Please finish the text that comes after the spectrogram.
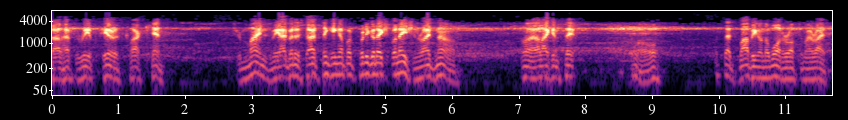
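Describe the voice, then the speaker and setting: A man's voice: on the low side, close to an everyday voice. A man playing a confident, decisive superhero who talks through his actions aloud, in old radio serial style. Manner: narrates own actions aloud. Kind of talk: 1940s radio serial acting. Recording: noisy, dull old radio recording.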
